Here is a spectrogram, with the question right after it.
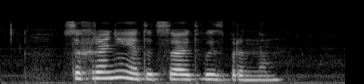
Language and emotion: Russian, neutral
